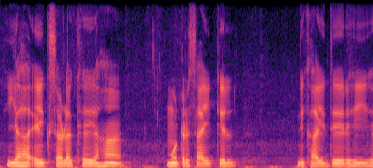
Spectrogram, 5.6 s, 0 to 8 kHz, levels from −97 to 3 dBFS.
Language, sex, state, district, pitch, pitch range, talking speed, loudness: Hindi, male, Uttar Pradesh, Lalitpur, 130 Hz, 125-135 Hz, 105 wpm, -16 LUFS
